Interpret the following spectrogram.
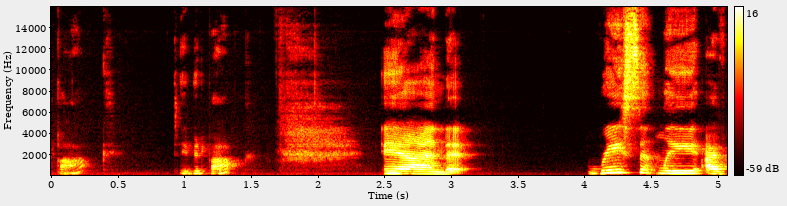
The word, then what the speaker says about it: Bach: Women Finish Rich by David, I believe it's pronounced Bach, David Bach.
